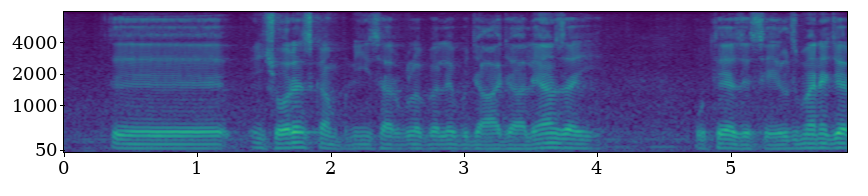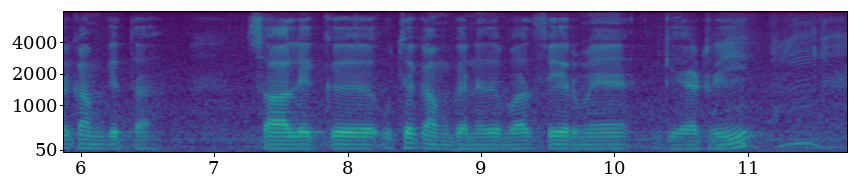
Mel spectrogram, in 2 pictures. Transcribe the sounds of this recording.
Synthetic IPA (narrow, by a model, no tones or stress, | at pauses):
t̪eː | ɪnʃoːɾənskəmpəniːsəɾklaːpɛːleːbəd͡ʒaːd͡ʒaːlejãːzaːiː | ʊt̪ʰːeːəsẽːseːlzmɛːneːd͡ʒəɾkəmkɪt̪aː | saːlɪkʊt̪ʰːeːkəmkəɾneːd̪eːbaːd̪pʰeɾmẽːɡeaːʈɾiː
